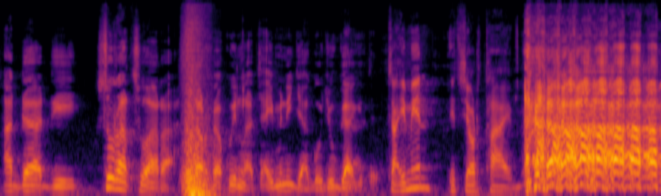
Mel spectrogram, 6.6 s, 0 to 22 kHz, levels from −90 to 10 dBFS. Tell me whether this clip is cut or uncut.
cut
